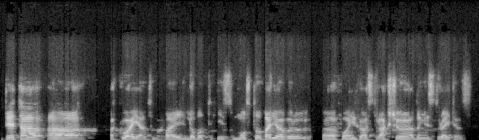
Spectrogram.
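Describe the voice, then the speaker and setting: Guy giving a keynote on a webcam call, slightly high voice, lots of uh pauses, audio a bit muffled. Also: fairly even intonation, a little hiss or hum. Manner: hesitant, frequent "uh" fillers, careful formal phrasing. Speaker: keynote speaker. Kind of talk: conference keynote presentation over slides. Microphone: webcam on a video call.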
